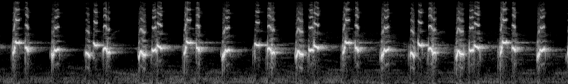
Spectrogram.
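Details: Caged yellow-vented bulbul giving 'narung ropel' calls to encourage other caged birds to sing; loud clear whistled notes in twos and threes, sliding down in pitch, repeated steadily with no pause.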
